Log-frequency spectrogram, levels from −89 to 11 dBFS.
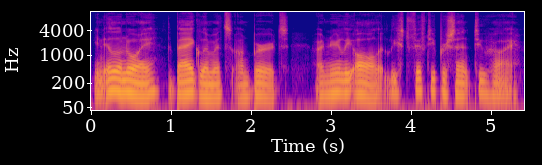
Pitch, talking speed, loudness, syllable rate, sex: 110 Hz, 190 wpm, -18 LUFS, 4.7 syllables/s, male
